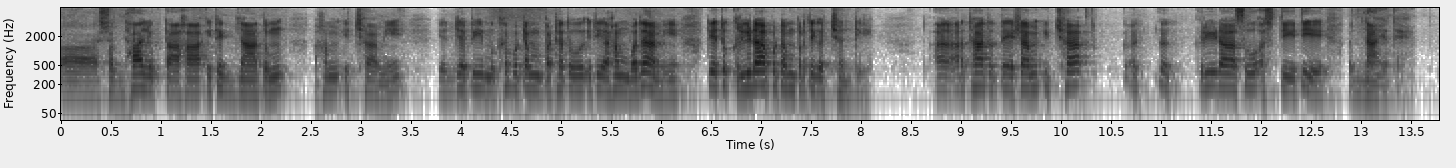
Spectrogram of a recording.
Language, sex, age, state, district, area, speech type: Sanskrit, male, 45-60, Karnataka, Kolar, urban, spontaneous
